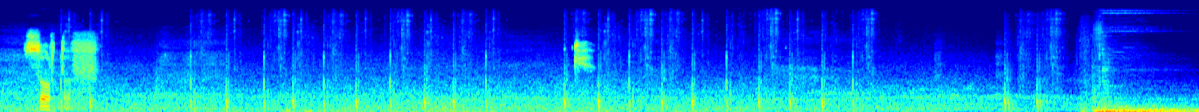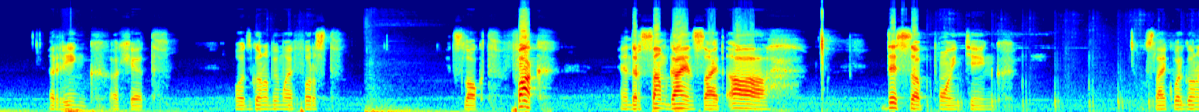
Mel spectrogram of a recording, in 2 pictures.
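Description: Footsteps clink and scrape on stone.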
